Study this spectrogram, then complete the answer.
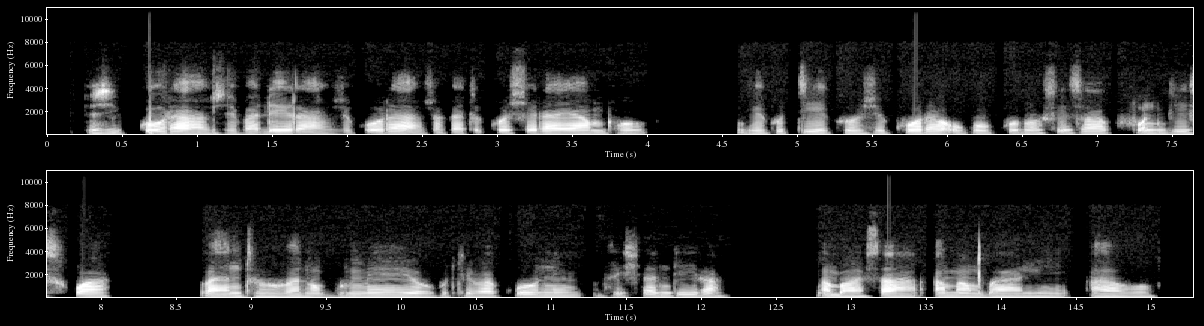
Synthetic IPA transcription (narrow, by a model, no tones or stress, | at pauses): ʐiko̞ɾaʐe̞paɗe̞ɾaʐiko̞ɾaʐakatiko̞ʃe̞ɾajambo̞ | ŋɡe̞kutikuʐikʰo̞ɾaʔṵkukuno̞sisaku̥fundiswa | ʋantʰuʋano̞ɡʱumejo̞kutiʋakonekud͡ziʃandiɾa | mʔaɓasaamamɡwaniaːʋo̞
